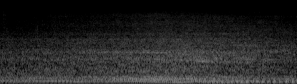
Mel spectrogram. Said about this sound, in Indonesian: kita kan bisa kategorikan nih motor lewat biarinnya lewat oh motor lewat ya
